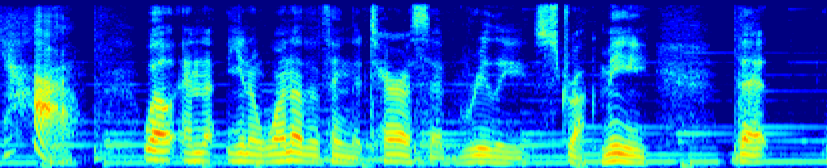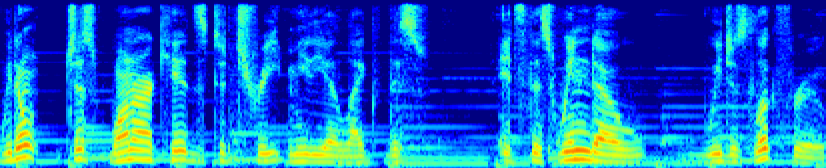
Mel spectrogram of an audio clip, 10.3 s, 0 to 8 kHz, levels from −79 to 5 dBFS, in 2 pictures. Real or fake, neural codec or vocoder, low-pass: real; none; 7.2 kHz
